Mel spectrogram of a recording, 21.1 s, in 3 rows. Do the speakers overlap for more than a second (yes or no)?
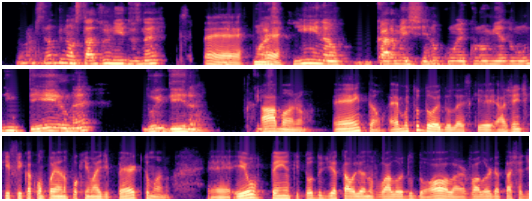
no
